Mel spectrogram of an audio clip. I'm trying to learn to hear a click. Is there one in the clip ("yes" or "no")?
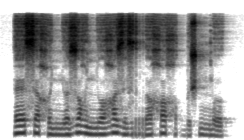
no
